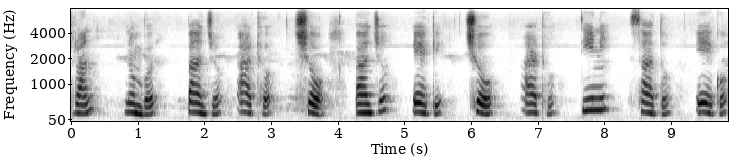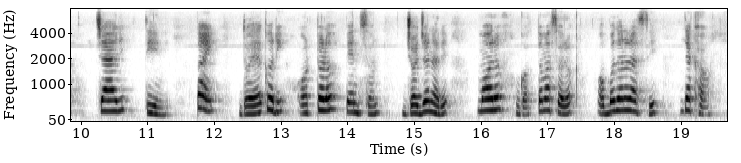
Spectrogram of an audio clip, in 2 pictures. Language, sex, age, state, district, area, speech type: Odia, female, 18-30, Odisha, Balasore, rural, read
